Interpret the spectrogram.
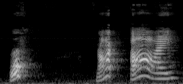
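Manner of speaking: high yappy barks then a loud refusal; a little dog saying no. A narrator's reading. Dog refusing the hen, loud yappy. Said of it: "said the dog".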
